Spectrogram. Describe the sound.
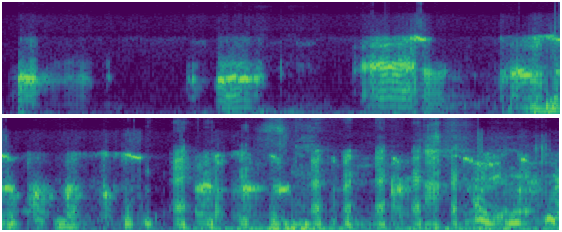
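Voices mimic a little chick's cheeping and a little frog's croaking in quick, squeaky bursts traded back and forth, fairly loud, growing busier and more overlapping toward the end.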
